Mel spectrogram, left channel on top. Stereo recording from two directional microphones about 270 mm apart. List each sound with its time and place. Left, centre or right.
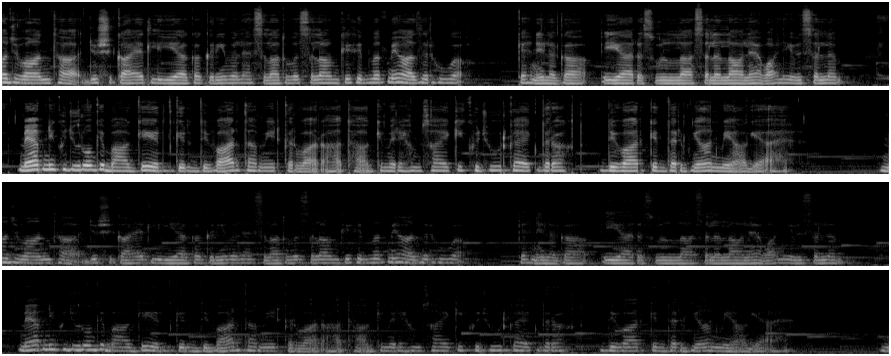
0.0 s speech: left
